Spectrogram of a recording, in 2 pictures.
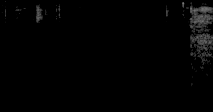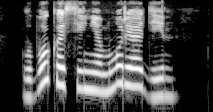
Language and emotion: Russian, neutral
